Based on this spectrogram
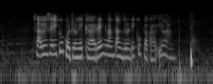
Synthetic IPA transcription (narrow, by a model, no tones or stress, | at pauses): saʔwis̬eikuɡ̥o̤ɖ̥ɔ̤ŋeɡ̥a̤ɾɪŋlant̪and̪uɾanikub̥ä̤kalʔḭlaŋ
